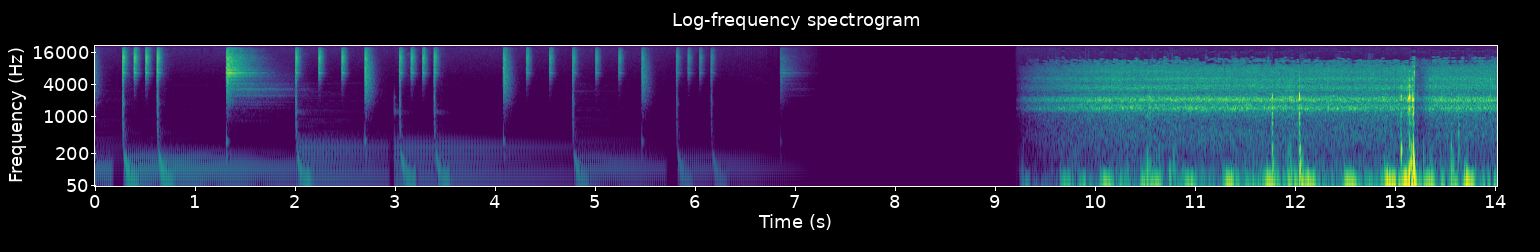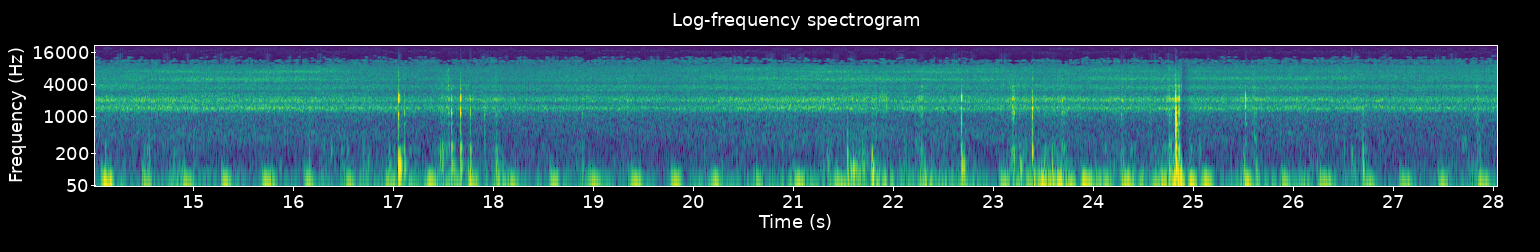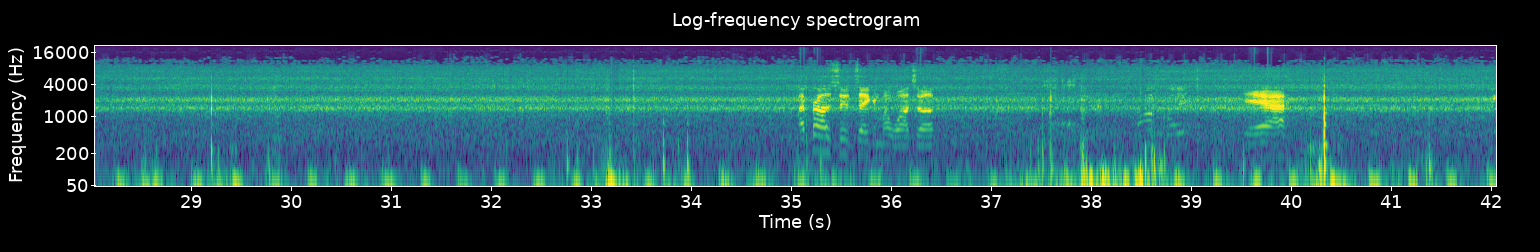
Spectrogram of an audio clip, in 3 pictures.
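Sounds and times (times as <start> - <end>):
falling water rushing: 27.2 - 42.0.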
